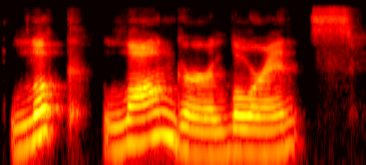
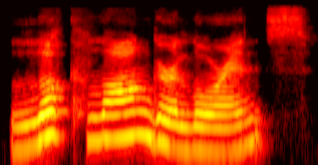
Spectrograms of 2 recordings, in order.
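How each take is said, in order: First: The words are said separately with little flow. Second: The words run together with more flow.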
